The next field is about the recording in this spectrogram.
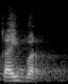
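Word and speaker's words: Kuiper: belt so it is written as quer but pronounce it Kyer after name of a scientist Kyper so it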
